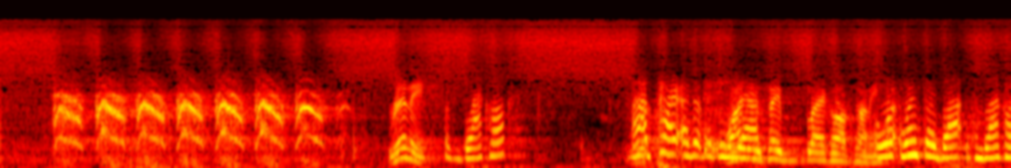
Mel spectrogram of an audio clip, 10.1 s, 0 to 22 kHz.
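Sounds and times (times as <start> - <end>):
crow cawing sound effect: 0.5 - 3.6
speech: 3.9 - 5.3, 6.3 - 10.1.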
